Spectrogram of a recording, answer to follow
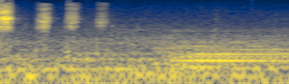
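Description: An animal overhead gives four quick, harsh, high-pitched sounds within the first second. A faint steady low hum follows.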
